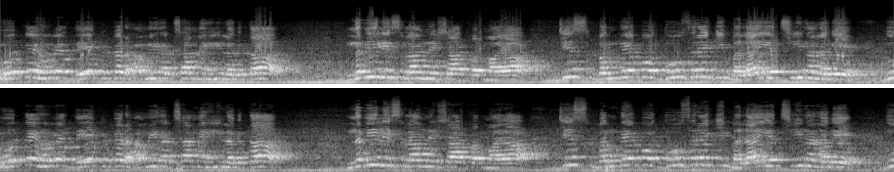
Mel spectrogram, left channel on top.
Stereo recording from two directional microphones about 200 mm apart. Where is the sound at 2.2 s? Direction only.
20° left (ahead or behind).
